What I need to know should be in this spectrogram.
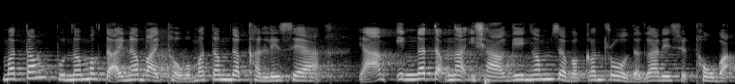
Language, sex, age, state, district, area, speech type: Manipuri, female, 30-45, Manipur, Kakching, rural, spontaneous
